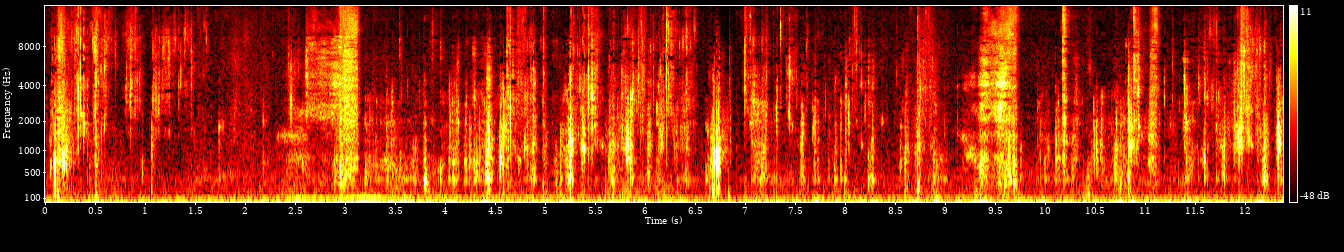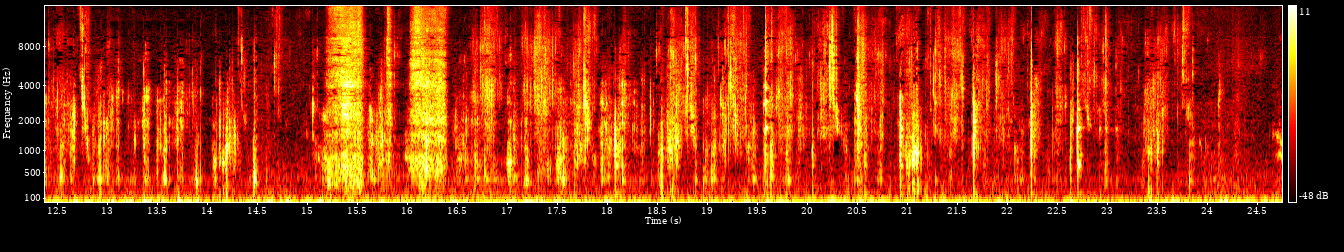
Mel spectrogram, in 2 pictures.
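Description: Close-miked eating: mouthfuls of fried rice being chewed with many small wet, crunchy clicks, and the wooden spoon scooping through the food in a glass bowl, over a steady low hum.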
